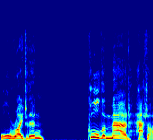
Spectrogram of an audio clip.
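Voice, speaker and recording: In a put-on character voice, a woman speaks very slowly with a high pitch and lively intonation. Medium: read story. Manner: commanding, blustering.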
